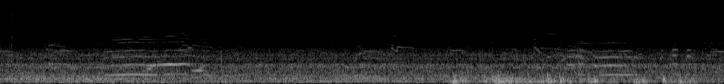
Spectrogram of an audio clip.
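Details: A trumpeter swan pair, possibly pair bonding and driving off their older young, give low, brassy honks, some drawn out, over steady rumbling background noise; recorded 4 April 2015.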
